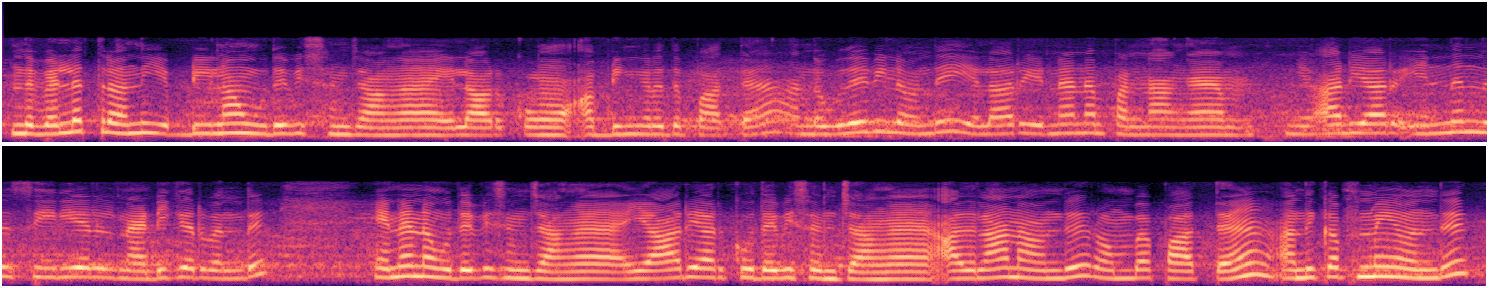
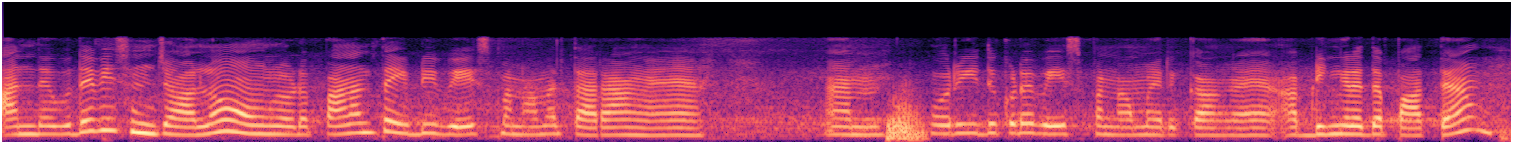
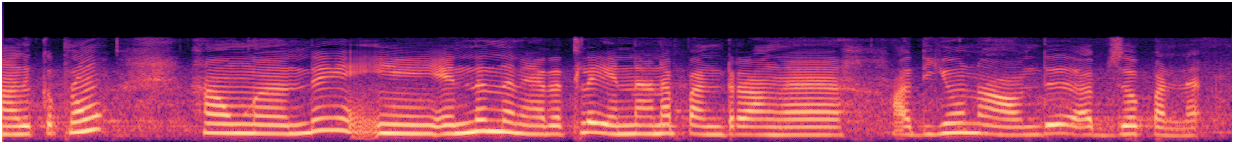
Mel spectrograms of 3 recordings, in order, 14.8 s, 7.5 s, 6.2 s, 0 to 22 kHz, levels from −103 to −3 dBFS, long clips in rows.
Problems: constant background noise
